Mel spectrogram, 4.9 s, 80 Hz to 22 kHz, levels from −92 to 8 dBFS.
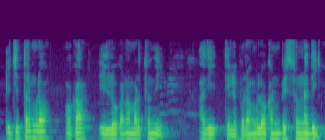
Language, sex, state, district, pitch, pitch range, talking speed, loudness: Telugu, male, Telangana, Mahabubabad, 120 Hz, 115-125 Hz, 110 wpm, -18 LUFS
